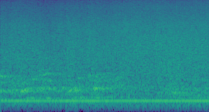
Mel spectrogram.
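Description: Water spraying from a hose onto a floor: a steady hiss with a constant low hum underneath.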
